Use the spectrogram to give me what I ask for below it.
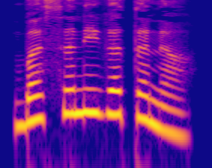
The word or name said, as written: ಬಸನಿಗತನ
